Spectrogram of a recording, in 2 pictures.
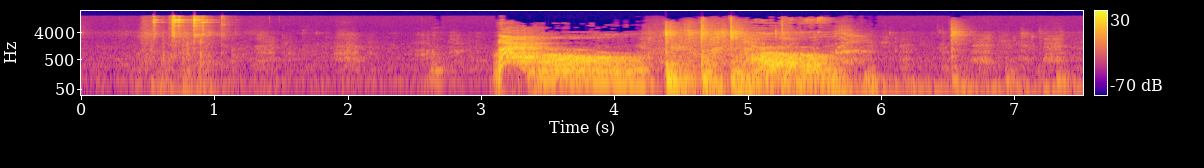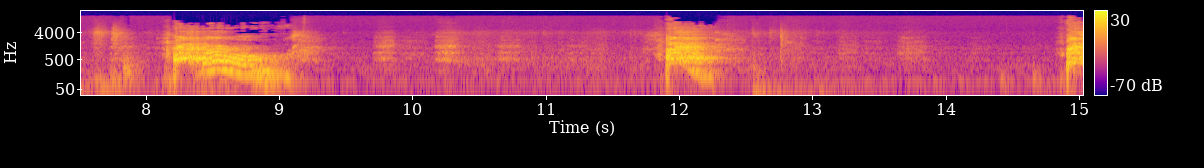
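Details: Siberian Huskies vocalizing around dinner on August 10, 2022: several loud, harsh barking and yelping outbursts spaced a few seconds apart, some drawn out and whiny, over a quiet indoor background.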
